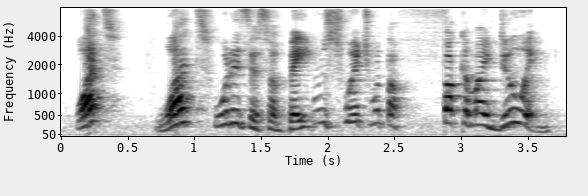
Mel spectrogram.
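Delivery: sudden loud high outburst, What? What?; loud incredulous yell; disbelief. Real, not acted. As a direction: shout it out in stunned outrage. Outraged at six-month-old job postings.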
